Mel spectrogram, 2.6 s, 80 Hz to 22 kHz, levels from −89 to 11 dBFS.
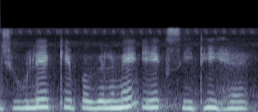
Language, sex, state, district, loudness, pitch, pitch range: Hindi, female, Mizoram, Aizawl, -13 LUFS, 245 Hz, 230-260 Hz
